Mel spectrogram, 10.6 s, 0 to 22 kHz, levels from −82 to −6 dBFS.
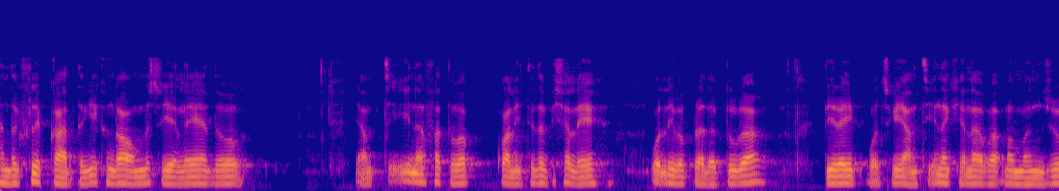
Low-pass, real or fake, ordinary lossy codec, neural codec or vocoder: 7.2 kHz; fake; none; codec, 16 kHz, 8 kbps, FunCodec, trained on LibriTTS, 25 frames a second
